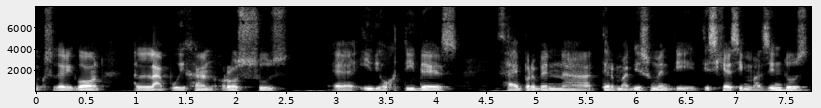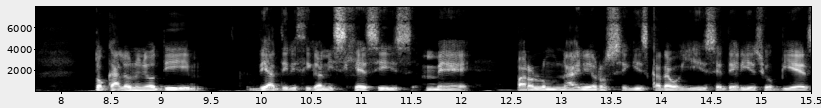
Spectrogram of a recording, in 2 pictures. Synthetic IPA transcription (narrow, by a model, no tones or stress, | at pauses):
eksot̪e̞ɾiko̞n | ɐlːɐpuixɐnɾo̞sːus | iðio̞kt̪it̪e̞s | θɐe̞pɾe̞pe̞nːɐt̪eɾmɐt̪isume̞nt̪it̪isçe̞simːɐzind̪us | t̪o̞kɐlo̞nine̞o̞t̪i | ðiɐt̪iɾiθikɐnisçe̞sisme̞pɐɾo̞lːomnɐinineɾo̞sːiciskɐt̪ɐɣo̞ʝise̞t̪e̞ɾie̞sio̞pie̞s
